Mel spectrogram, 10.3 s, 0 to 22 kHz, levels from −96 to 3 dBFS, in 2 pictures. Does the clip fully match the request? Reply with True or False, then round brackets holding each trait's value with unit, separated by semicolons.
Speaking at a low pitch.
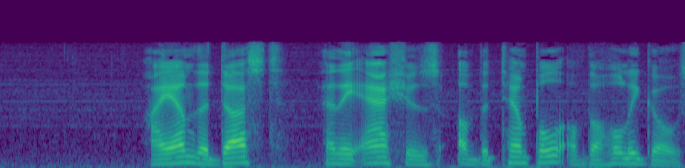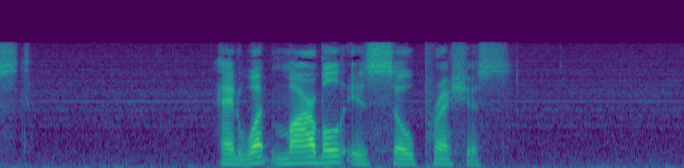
True (120 Hz)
